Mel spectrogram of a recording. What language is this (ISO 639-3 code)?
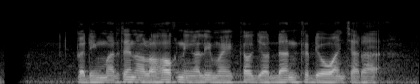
sun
